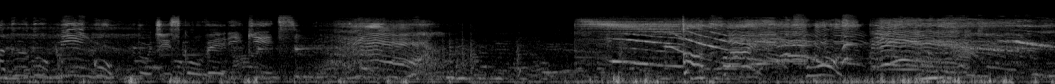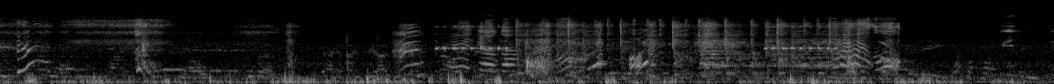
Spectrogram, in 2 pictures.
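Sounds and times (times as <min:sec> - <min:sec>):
squeaky gliding vocal sounds: 0:03.1 - 0:04.7, 0:05.8 - 0:12.3
cartoon music: 0:15.4 - 0:19.5
cartoon character voices: 0:18.9 - 0:19.6.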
